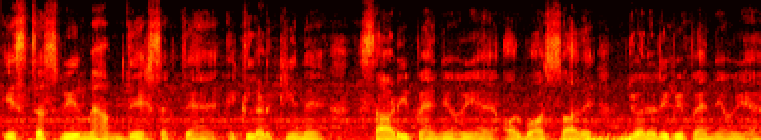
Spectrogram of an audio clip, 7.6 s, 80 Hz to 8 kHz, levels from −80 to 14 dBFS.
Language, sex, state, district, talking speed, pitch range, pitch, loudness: Hindi, male, Uttar Pradesh, Ghazipur, 175 wpm, 115-125 Hz, 120 Hz, -18 LUFS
